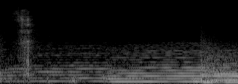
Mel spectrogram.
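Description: Background film score: low, held notes sounding together, moving to a new chord about a second in.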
